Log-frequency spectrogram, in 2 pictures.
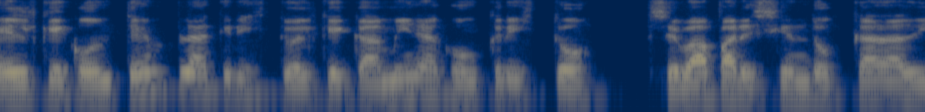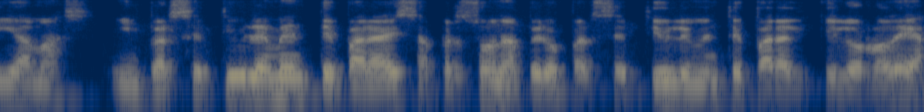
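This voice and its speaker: This man talks with an Argentine accent at a medium pitch and a moderate pace. His pitch varies in an ordinary way, and he hardly pauses at all. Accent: Argentine Spanish, kept. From Argentina. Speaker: preacher. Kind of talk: sermon.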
